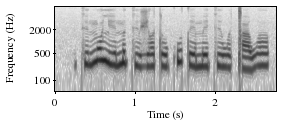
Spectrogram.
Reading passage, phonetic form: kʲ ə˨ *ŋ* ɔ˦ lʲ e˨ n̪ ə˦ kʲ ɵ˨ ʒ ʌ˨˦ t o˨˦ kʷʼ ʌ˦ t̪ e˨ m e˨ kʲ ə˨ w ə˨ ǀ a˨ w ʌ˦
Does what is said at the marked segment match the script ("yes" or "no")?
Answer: yes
